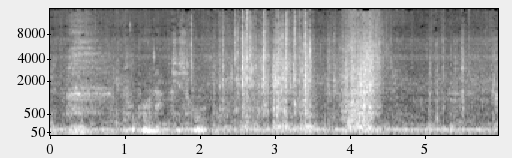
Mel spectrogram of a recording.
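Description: Dry instant ramen noodles crackling and snapping as the block is broken up and dropped into a pot of stew, in a series of short crunchy bursts. A plastic ramen packet crinkles loudest about four seconds in, over a steady low hum.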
